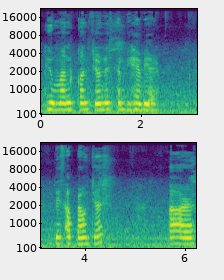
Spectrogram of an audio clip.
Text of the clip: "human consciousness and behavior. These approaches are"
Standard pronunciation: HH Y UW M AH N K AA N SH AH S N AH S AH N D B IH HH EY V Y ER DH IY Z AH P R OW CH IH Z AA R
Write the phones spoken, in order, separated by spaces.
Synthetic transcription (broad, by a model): HH Y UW M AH N K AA N S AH N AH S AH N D B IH HH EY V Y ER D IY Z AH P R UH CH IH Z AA R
